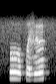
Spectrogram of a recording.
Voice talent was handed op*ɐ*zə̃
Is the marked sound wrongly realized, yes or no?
yes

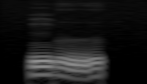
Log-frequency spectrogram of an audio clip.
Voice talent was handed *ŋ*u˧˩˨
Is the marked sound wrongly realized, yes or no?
no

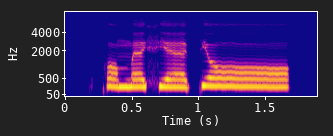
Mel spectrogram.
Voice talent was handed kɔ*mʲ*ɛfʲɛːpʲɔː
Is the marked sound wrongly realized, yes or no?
yes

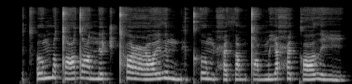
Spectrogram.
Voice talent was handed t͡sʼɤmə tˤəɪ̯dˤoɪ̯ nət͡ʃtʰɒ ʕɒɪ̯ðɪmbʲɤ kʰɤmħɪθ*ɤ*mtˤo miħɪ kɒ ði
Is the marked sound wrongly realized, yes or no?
no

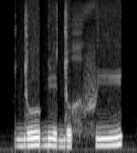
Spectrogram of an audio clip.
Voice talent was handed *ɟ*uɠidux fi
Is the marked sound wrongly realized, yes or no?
yes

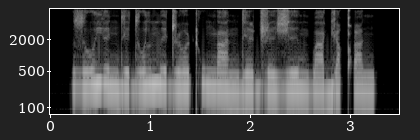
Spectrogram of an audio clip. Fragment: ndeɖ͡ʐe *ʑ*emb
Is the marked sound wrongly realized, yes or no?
no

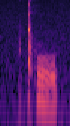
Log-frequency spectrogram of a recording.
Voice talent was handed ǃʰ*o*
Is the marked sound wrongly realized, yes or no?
yes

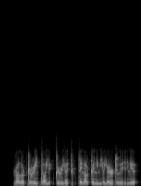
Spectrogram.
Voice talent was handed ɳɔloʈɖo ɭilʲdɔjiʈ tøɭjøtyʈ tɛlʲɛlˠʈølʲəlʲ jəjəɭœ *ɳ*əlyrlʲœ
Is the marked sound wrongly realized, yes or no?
yes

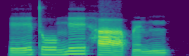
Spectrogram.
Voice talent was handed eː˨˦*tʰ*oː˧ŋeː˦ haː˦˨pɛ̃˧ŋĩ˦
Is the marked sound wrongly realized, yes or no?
yes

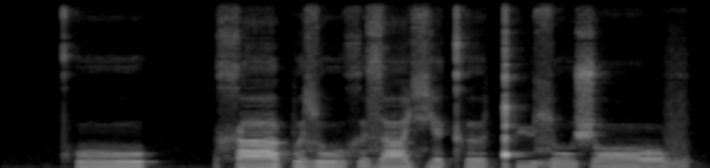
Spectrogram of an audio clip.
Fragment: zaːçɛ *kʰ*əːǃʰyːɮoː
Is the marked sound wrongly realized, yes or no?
no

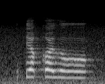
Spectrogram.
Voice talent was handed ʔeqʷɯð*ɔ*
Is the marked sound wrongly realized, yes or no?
no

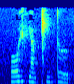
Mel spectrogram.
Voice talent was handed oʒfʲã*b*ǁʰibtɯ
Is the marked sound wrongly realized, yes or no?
no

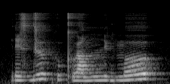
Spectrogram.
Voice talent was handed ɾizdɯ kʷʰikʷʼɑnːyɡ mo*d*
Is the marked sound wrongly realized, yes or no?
yes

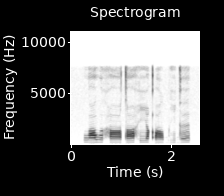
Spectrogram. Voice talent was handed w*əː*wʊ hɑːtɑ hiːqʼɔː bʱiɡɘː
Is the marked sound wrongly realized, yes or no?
yes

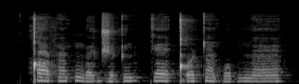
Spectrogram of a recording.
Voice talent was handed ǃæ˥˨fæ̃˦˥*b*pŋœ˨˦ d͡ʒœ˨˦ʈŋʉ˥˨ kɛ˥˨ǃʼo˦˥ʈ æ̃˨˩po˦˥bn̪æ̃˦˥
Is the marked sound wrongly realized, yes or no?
yes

